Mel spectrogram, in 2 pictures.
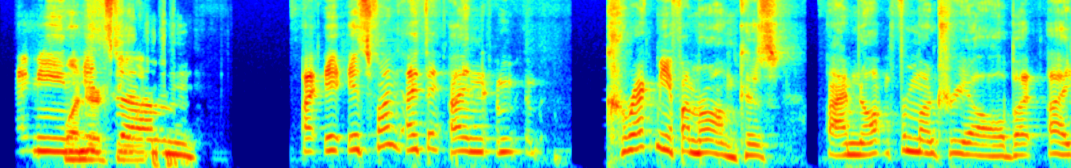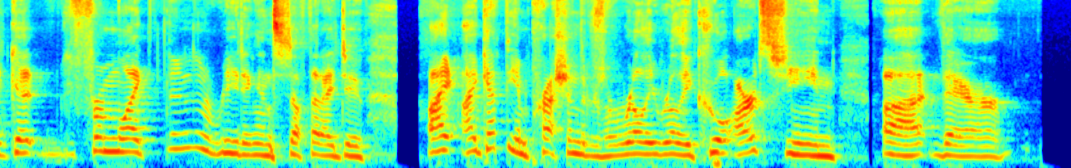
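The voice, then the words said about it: Speaking too loudly, shouting. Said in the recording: “I'm realizing I'm shouting because I turn the music up so much.”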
